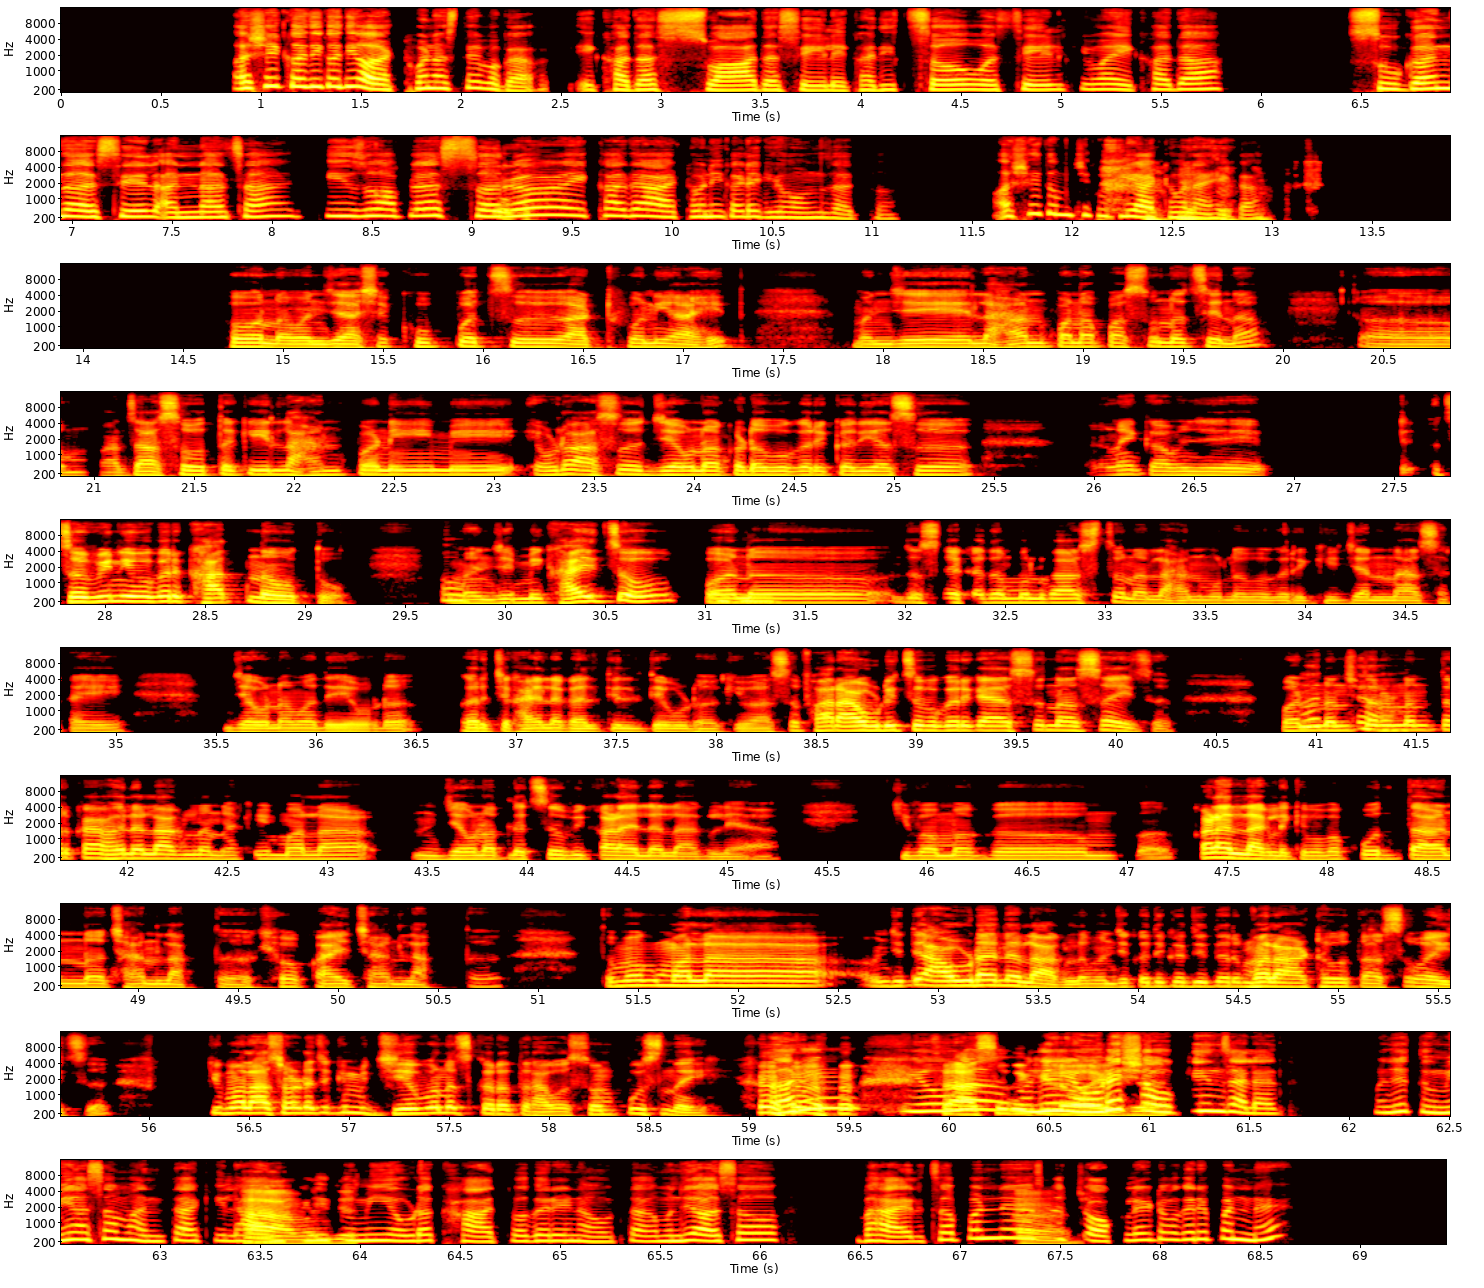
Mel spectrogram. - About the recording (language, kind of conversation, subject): Marathi, podcast, कुठल्या अन्नांमध्ये आठवणी जागवण्याची ताकद असते?
- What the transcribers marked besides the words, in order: other background noise; chuckle; chuckle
